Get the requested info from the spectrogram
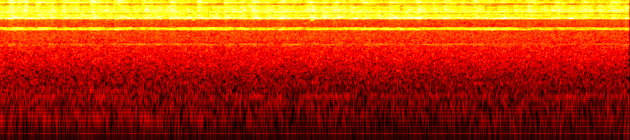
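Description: Near silence: faint room tone with a faint steady high-pitched tone.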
